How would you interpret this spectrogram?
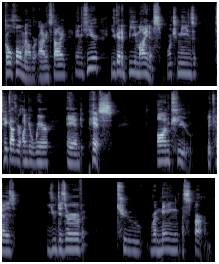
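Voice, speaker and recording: A man's voice: on the high side, fairly even intonation, slow. A young man from Hong Kong speaking in a casual, late-night diary vlog. His throat is sore and strained, and he rants with sarcasm, swearing and self-mockery. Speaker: vlogger.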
